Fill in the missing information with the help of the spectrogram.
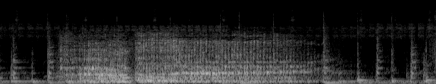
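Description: A tiger lets out a long, loud, rumbling roar that swells for about three seconds, followed by a few shorter huffing growls, with no talking.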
